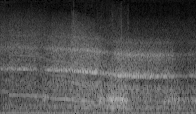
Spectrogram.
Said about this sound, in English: Big crash right in front of Max Anderson and the leaders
